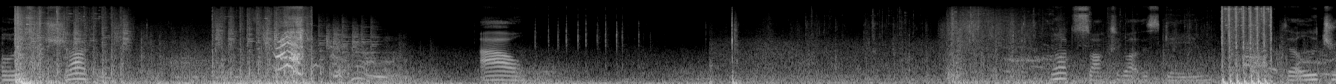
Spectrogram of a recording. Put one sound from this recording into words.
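Rapid bursts of gunfire crack out close by.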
